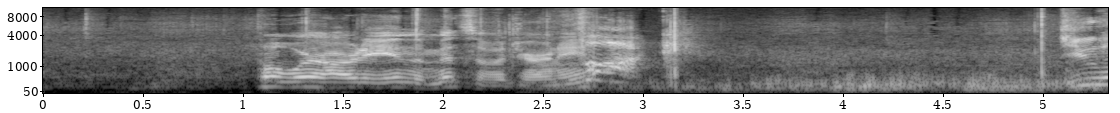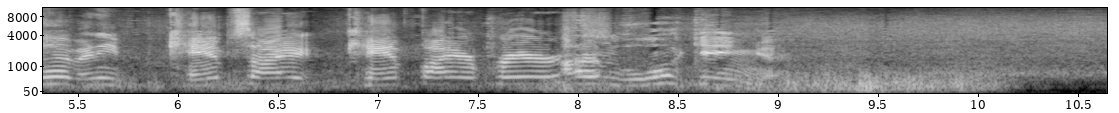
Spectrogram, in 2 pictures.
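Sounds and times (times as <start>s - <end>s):
speech: 1.1s - 3.2s, 5.1s - 9.2s
strong wind blowing: 2.6s - 10.6s.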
